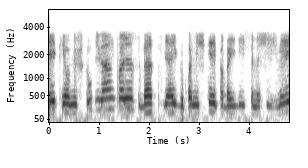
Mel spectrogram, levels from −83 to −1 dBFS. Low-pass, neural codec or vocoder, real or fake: 5.4 kHz; codec, 44.1 kHz, 2.6 kbps, DAC; fake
